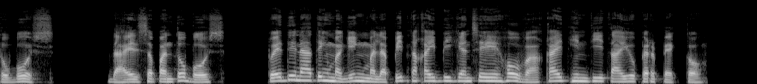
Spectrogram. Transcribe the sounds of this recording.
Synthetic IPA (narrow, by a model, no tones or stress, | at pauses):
t̪ʊbos | d̪aːhɪlsɐpɐnt̪ʊbo̞s | pwɛːd̪ɛnaːt̪̬ɪŋmɐɡiŋmɐlɐpit̪̚nɐkɐʔɪbiːɡɐnsihɛɦoːvɐkaːhɪt̪̚hɪnd̪iːt̪aːjo̞pɛɾpɛk̚t̪o̞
